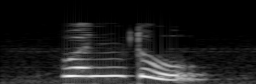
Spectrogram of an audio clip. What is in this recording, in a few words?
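"温度", Mandarin Chinese; chinese flashcards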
